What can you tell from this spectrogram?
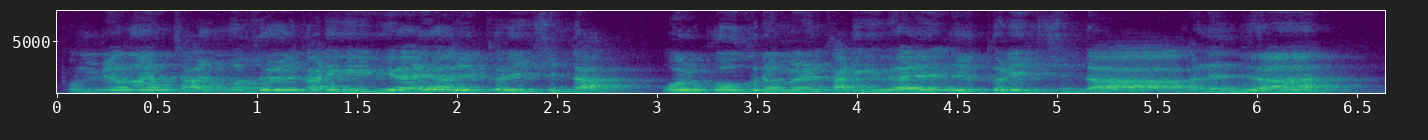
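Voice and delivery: loud, ringing sermon cadence; fervent preacher in full voice; preaching. Acted. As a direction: preach it out to the congregation. Pastor preaching to congregation.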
